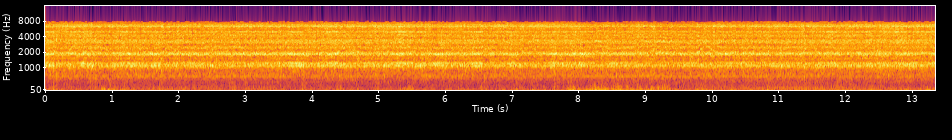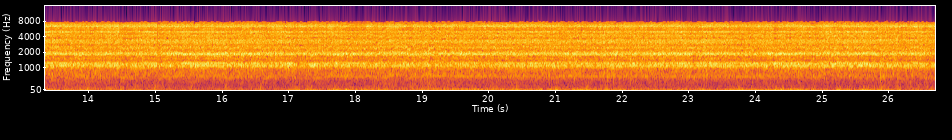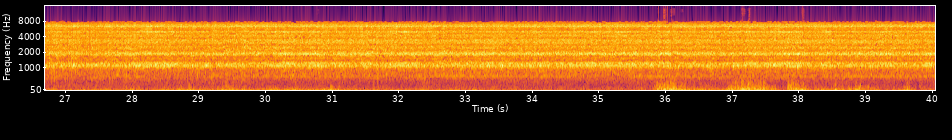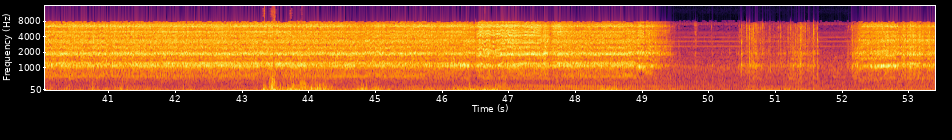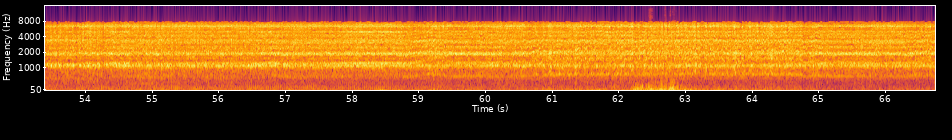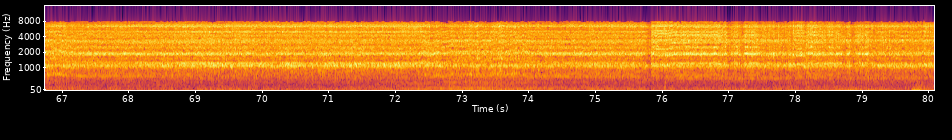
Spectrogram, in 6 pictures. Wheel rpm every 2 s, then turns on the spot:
160, 160, 160, 160, 160, 160, 160, 160, 160, 160, 160, 160, 160, 160, 160, 160, 160, 160, 160, 160, 160, 160, 160, 160, 80, 10, 130, 160, 160, 160, 160, 160, 160, 170, 160, 160, 160, 160, 160, 160.
none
